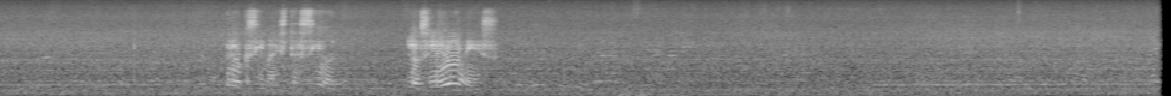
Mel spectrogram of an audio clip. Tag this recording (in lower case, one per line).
rail transport
metro
vehicle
